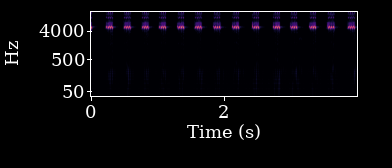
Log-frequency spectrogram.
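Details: Cricket at night making the male chirp used to attract females and establish territory. After a brief silent start, about thirteen crisp, piercing chirps follow at an even, rapid pace in a quiet setting.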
